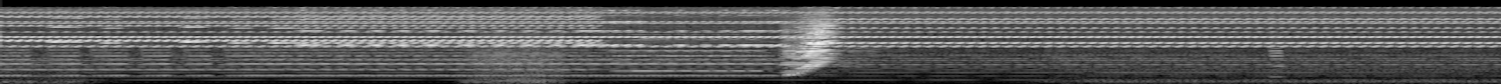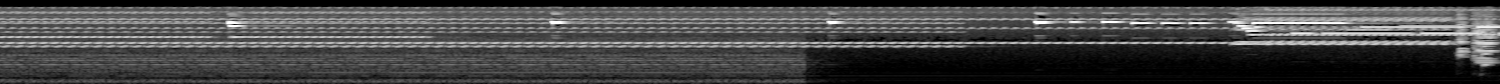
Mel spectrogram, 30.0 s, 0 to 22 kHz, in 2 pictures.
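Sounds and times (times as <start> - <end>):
low pulsing throb: 0.0 - 7.7
electronic drone chord: 0.0 - 23.1.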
